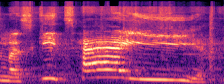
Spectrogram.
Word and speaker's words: mesquite: Okay, Liliana said it's pronounced mesquite.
